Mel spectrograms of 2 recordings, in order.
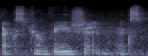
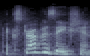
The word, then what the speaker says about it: extravasation: one of which is extra vision extra ization sorry mispronounced that one extravasation also known as diabetes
